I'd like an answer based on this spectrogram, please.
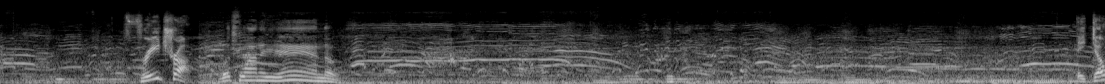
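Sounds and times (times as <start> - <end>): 
crowd cheering in the street: 0.0 - 11.0
speech: 0.6 - 3.6, 6.6 - 6.9, 10.8 - 11.0.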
